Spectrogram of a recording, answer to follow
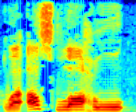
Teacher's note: شايفين اللام مغلظة إزاي؟ وأصلحوا، حكم اللام التغليظ قولا واحدة، والسبب لأنها مفتوحة ومسبوقة بصاد ساكنة، ومسبوقة خلاص أو وقبلها صاد ساكن.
